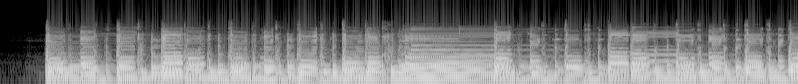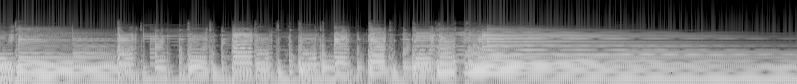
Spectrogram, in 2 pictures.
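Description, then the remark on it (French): An instrument built by master builder Yuwa Okonga's team, played with the reverb removed, plays a busy run of notes and chords, then a final chord rings out, sustaining and fading slowly for several seconds. No one speaks. “Vous pouvez entendre un sustain d'enfer qui est probablement lié à plusieurs choses.”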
